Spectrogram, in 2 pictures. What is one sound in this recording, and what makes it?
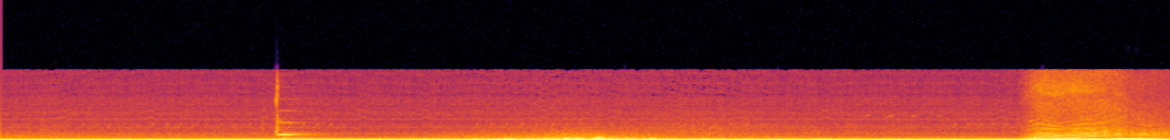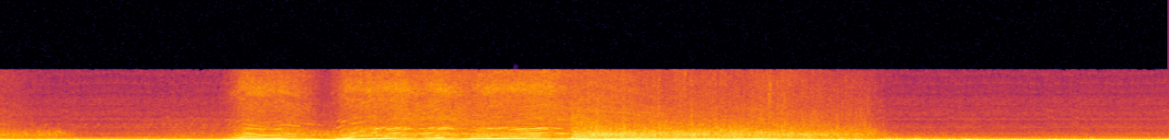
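A motorbike engine drones steadily.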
